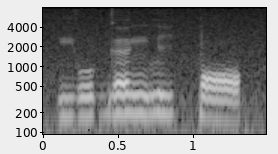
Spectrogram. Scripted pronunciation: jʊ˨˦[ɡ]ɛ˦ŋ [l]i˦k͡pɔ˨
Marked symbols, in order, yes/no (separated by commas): yes, yes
